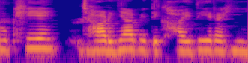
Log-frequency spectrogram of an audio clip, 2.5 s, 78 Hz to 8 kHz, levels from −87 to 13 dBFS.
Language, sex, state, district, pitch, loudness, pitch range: Hindi, female, Punjab, Kapurthala, 200 Hz, -19 LUFS, 195-210 Hz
